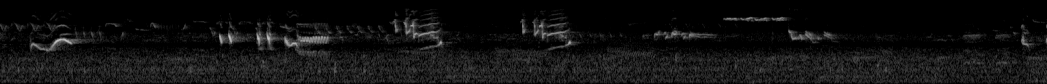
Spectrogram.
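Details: Song thrush, described as fabulously loud, leading a dawn chorus at sunrise in Pontrobert: bright, varied whistled phrases and sharp sweeping notes in bursts, with other songbirds chirping high in the background.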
